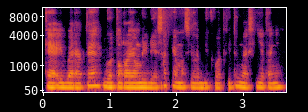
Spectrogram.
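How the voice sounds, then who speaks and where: A man's voice: medium pitch, little pitch movement, fast, dark tone. A young man interviewing guests in a casual, friendly way. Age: young adult. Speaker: student interviewer.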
